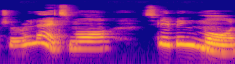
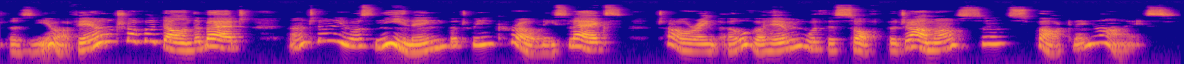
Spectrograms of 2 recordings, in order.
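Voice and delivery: plain reading voice

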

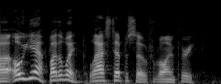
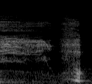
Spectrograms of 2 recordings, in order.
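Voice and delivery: laugh; 10 dB quieter than usual. Real, not acted. Laughs at the road rage joke.

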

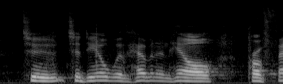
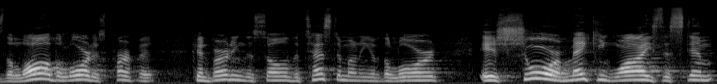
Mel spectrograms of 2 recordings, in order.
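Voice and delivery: preached scripture reading; 3 semitones higher, 8 dB louder than usual. Acted. Preacher reading a Psalm to listeners during testimony, declaimed. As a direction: proclaim each verse with ringing emphasis and deliberate pauses.

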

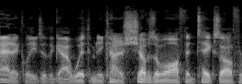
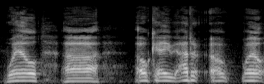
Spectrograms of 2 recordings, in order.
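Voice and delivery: much higher, stammering agent; much higher, stammering character voice; flustered Davis; 9 semitones higher than usual. Acted. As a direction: play Davis lost for words.

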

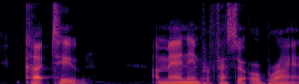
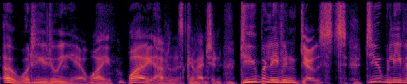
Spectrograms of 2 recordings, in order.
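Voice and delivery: mock British reporter, quick and pitched up; British accent; 3 semitones higher than usual. Podcaster imitating British press, mock British accent. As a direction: ask it like a nosy British journalist. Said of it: "But, like, British people".

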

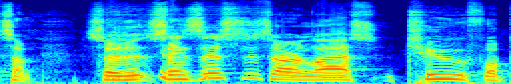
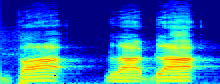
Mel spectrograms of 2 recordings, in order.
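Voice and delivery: each blah chopped apart, blah... blah... blah; broken-down delivery; 3 semitones lower, 3 dB louder, slower than usual. Retold or imitated. Co-host mocking the segue that wasn't smooth, choppy blahs. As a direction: hit every BLAH separately, not smooth. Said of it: "You broke it down".

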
